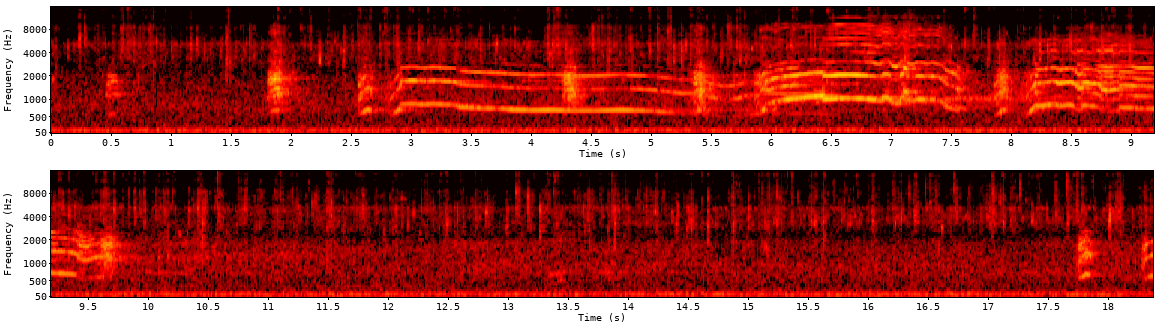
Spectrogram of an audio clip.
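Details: Several coyotes at Clow Airport, Bolingbrook, howl together in long, wavering notes that break into high yips and yodels.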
